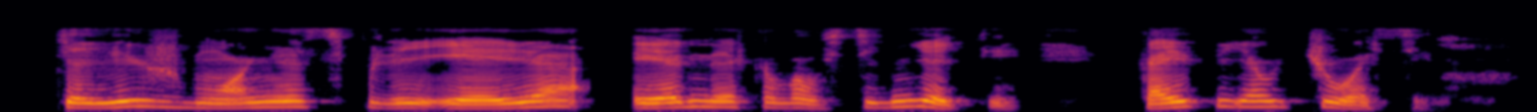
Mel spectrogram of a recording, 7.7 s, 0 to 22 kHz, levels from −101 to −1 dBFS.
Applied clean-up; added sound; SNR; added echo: none; none; none; none.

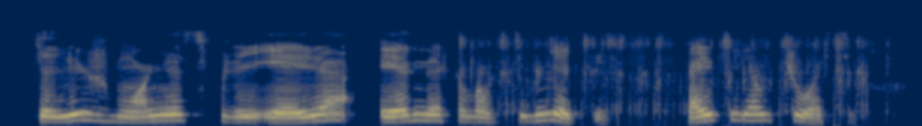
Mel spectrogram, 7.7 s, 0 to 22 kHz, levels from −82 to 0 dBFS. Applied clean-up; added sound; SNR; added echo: neural mask model RNNoise.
